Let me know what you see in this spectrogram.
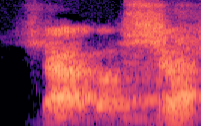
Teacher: Tengah lidah ya, tengah lidah menyentuh langit-langit. Tapi sentuhannya itu tidak seperti huruf temannya ya. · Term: huruf shin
